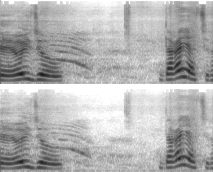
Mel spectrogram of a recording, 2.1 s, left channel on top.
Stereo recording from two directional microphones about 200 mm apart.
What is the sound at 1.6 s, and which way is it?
Speech, 20° left (ahead or behind).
